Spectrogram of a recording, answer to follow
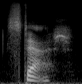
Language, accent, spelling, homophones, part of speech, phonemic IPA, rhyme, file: English, US, stash, stache, noun / verb, /stæʃ/, -æʃ, En-us-stash.ogg
- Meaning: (noun) 1. A collection, sometimes hidden 2. A place where drugs are stored 3. Clothing or other items branded with a particular university club or society's logo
